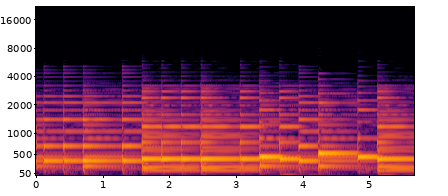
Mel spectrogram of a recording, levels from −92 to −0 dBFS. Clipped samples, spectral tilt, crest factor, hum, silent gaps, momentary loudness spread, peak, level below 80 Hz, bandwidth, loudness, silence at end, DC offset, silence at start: under 0.1%; -9.5 dB/octave; 12 dB; none; none; 5 LU; -10 dBFS; -60 dBFS; 5.4 kHz; -22 LUFS; 0 s; under 0.1%; 0 s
